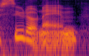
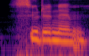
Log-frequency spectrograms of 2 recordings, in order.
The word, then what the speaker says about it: pseudonym: wrote it under a pseudo name or P pseudonym I always say pseudoname but that's not how you say it right pseudonym pseudonym I said it wrong with someone I was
